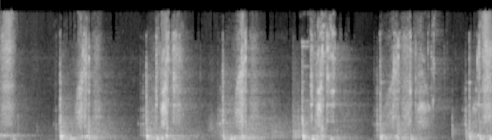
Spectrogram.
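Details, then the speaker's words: Auction-bought motorcycle kicked over slowly: a rough, raspy metallic scrape comes from the top end about once per second. Owner suspects the cam is wobbling in a worn, oval bore or the top-end bearing is junk; cause unconfirmed. "Doesn't sound too good. Doesn't sound good at all. Something's not right in there. That does not sound good at all. I wonder if the bearing in the top end is just junk."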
